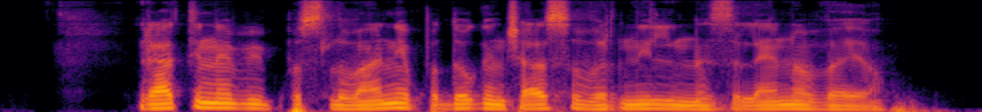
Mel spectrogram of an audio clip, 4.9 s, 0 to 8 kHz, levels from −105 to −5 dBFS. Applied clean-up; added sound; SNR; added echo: neural mask model Resemble Enhance denoiser.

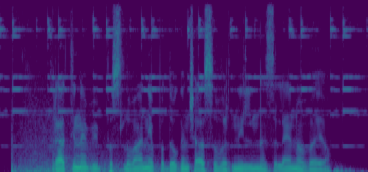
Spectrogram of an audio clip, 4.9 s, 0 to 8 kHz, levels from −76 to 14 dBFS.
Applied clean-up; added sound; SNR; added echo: none; Boom + Bell; 13 dB; none.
